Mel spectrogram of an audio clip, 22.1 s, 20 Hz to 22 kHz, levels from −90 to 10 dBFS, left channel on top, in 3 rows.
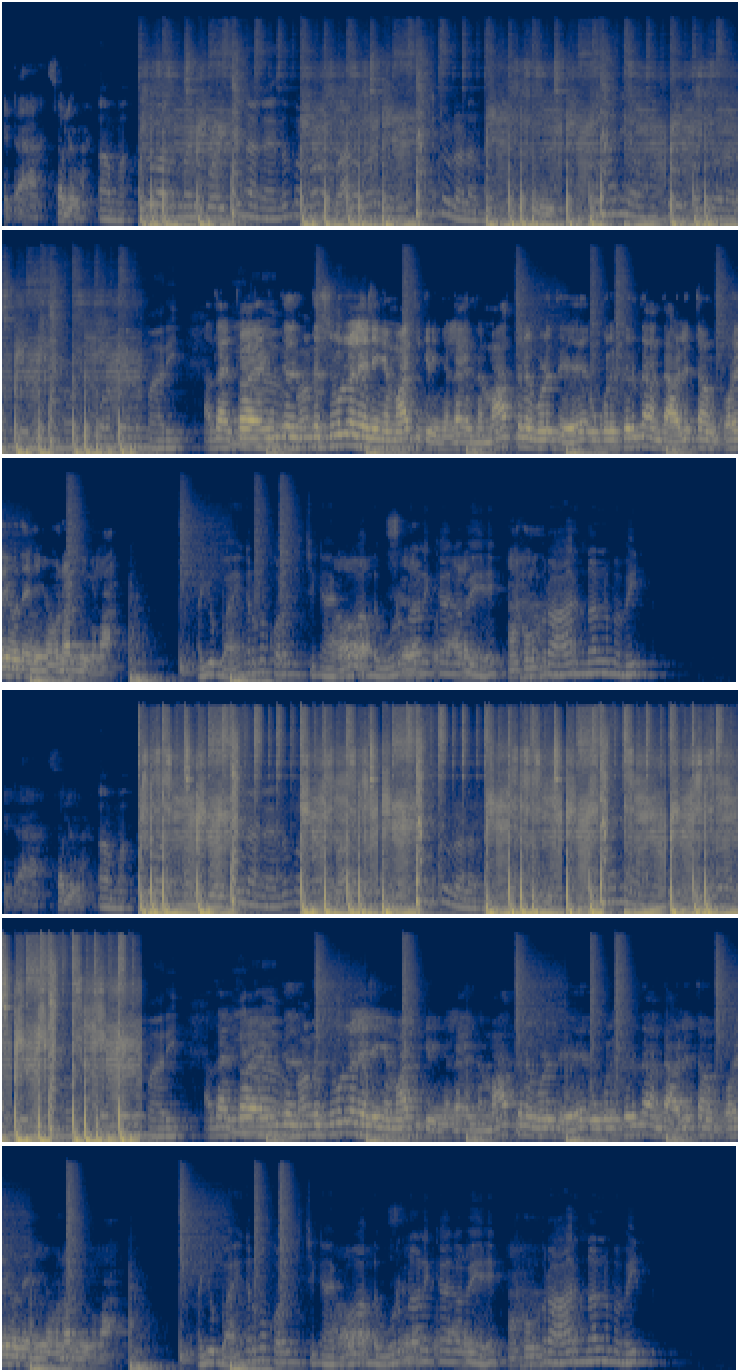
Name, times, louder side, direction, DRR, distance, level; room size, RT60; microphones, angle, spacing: voice 1, 0.0-0.8 5.3-5.6 9.4-15.8 18.0-18.4 18.7-18.9 19.2-19.5 19.8-20.1, left 5 dB, 70° left, 0.6 m, -33 dB
voice 2, 0.9-5.2 5.8-11.5 16.7-19.7 20.1-21.2, equal, ahead, 0.6 m, -43 dB
sound 1, 1.3-8.7, right 8 dB, 90° right, 0.3 m, -25 dB
sound 2, 10.0-10.2 10.5-11.5 12.0-12.2 12.5-13.6 14.0-14.2 14.5-15.5 16.0-16.2 16.5-17.6, equal, 20° right, 1.1 m, -38 dB
10.0 x 6.3 x 3.8 m
head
